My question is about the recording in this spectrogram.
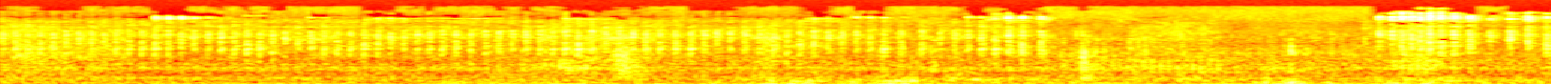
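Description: Bicycle being ridden on a paved street: a steady low rumble from the tyres and frame, with scattered mechanical clicks and rattles from the bike.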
